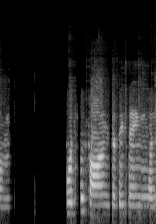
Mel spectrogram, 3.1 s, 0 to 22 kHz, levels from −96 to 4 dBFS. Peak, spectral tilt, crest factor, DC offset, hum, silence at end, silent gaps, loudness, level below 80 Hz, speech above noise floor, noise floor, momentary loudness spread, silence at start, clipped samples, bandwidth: -4 dBFS; -4.5 dB/octave; 20 dB; under 0.1%; none; 0 s; none; -20 LUFS; -70 dBFS; over 70 dB; under -90 dBFS; 11 LU; 0 s; under 0.1%; 7.4 kHz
